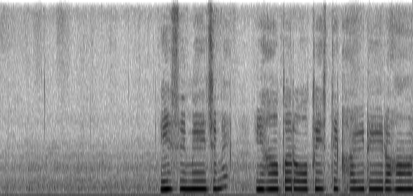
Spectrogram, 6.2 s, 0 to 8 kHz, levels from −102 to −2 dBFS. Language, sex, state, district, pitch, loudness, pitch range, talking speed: Hindi, female, Rajasthan, Jaipur, 325 Hz, -13 LUFS, 320-330 Hz, 95 wpm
